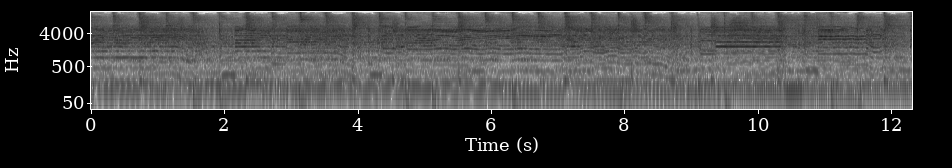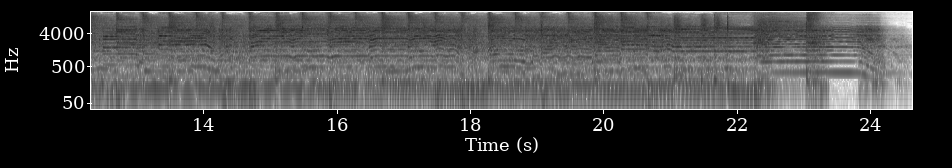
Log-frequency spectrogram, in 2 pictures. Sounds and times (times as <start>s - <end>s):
Bass guitar: 0.0s - 24.6s.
